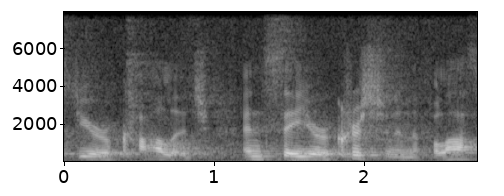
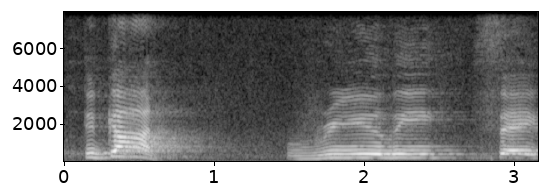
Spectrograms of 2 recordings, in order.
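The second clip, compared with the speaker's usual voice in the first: very loud, drawn-out, mocking sarcastic sneer; 6 semitones higher, 9 dB louder than usual. Acting out his question, imitating a mocking, sarcastic question. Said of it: "He comes mocking or sneering or looking at what God had said in a sarcastic way".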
